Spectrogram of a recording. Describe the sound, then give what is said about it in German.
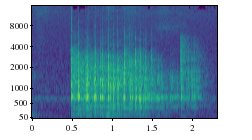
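Dice clatter across a hard tabletop, fairly loud, a burst of rapid tumbling clicks that slows down, then one final sharp clack as they settle. “würfeln stattdessen gleich los.”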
